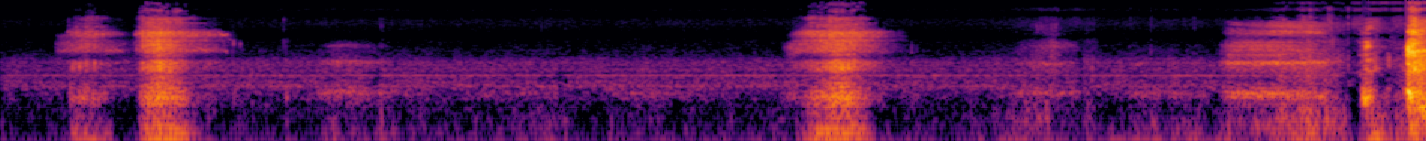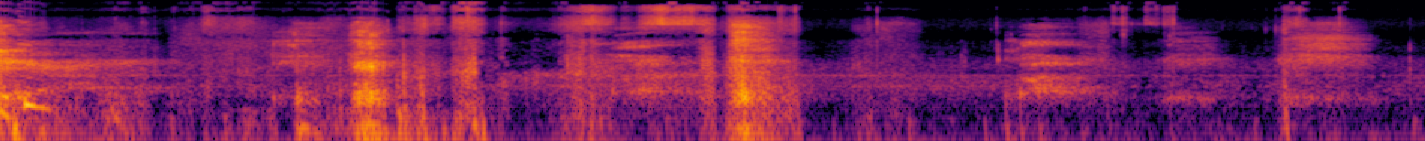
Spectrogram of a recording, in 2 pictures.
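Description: Repeated sharp sneezes with sniffling and snorting breaths in between, typical of a head cold.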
